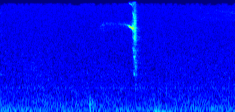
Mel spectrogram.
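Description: Marker drawing on a whiteboard: one short, high squeak about a second and a half in, with a faint tap as the pen meets the board at the start.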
